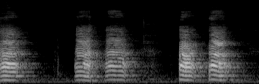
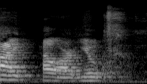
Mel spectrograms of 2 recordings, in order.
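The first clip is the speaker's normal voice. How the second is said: put-on robot voice; 3 semitones lower than usual. Greeting the show's host at a sidekick interview: Skippy the Robot voice. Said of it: "Should I talk like that too".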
